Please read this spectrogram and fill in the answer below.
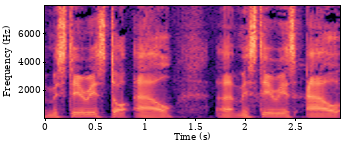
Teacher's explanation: You've just got a London accent, so Al can sound like a bit like owl because L sounds can sound a bit like W sounds with a London accent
